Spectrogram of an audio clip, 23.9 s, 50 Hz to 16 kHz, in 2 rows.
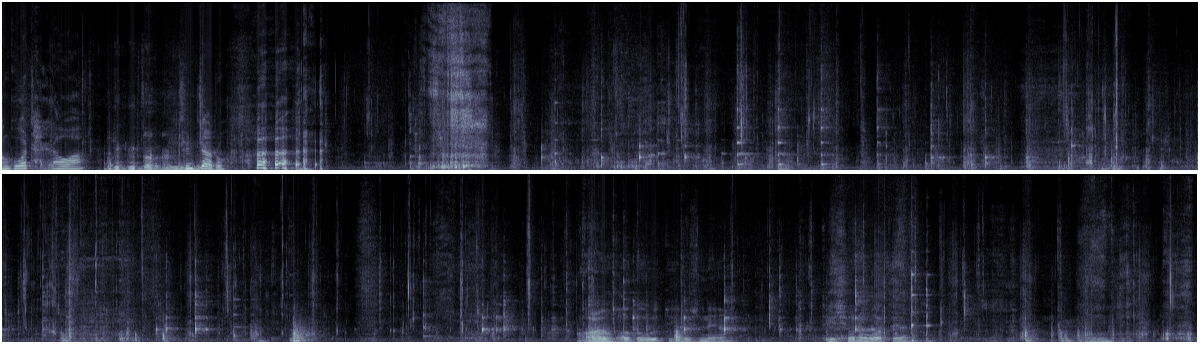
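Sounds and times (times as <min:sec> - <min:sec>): spoons clinking against bowls: 0:05.4 - 0:10.0, 0:13.4 - 0:14.6, 0:16.1 - 0:21.8.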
